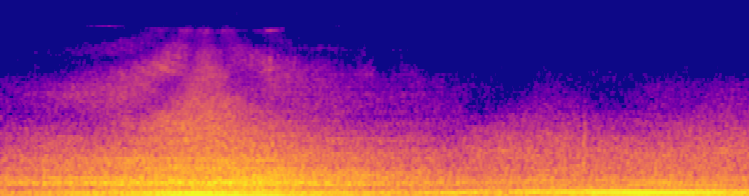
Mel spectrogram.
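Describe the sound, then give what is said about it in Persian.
Steady city car traffic in Iran rumbles throughout, with a loud vehicle sweeping past near the start and another swelling toward the end, engines droning low over a constant urban hum. “خودروها همه جای شهر.”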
